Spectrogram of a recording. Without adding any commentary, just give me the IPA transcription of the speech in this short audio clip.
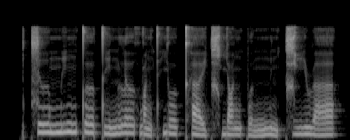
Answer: t͡s ɹ̩˥ m i˥ ŋ t̪ ɤ˥ t̪ i˧˥ n l ɤ˥ x w ɑ˨ ŋ t̪ʰ j o˥˧ ʊ̯ kʰ a˥˩ ɪ̯ t͡ɕʰ j ɑ˥ ŋ p ɤ˧˥ ŋ m i˧ n t͡ɕ i˥ ɻ ä˥

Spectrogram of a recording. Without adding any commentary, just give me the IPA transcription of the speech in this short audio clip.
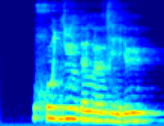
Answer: χʷ i˥˧ ɟ ĩ˥˧ l ɾ ə˥˧ l ə̃˧˥ z i˨˩˦ ɾ y˥˧

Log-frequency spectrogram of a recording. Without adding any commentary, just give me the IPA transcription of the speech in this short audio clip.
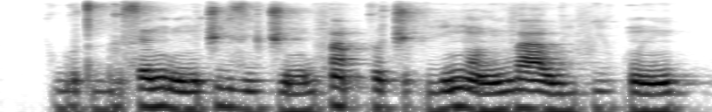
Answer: ɡʷ i˧ t ɡ͡b ɨ˧ s ɛ˦ ŋ u˨ ŋ ĩ˦ t͡ʃ i˦˨ z i˧ t͡ʃ ɨ˨ m u˦ f ã˦ p k ə˨ t͡ʃ ə˨ k iː˦ ɲ ɔ̃˨ l ĩ˦ v aː˦˨ w i˧ f iː˧ kʷ ĩ˨˦

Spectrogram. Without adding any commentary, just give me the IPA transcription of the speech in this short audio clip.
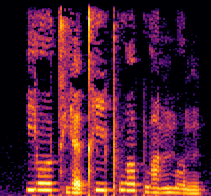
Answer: j o˦ ʊ̯ t̪ʰ j ɛ̰˨˩ t̪ʰ i˦ pʰ w ɔ˦ p w ɑ˨˦ ŋ m ʊ̰˨˩ ŋ

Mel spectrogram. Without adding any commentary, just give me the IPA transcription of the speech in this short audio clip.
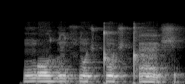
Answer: ŋ o ʎ ə̃ ç õ ʃ t õ ʃ tʼ ɛ̃ ʃ

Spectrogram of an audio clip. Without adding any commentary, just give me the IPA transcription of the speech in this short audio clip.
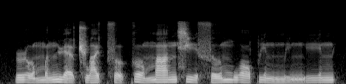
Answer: ɻ ɤ̰˨˩ m ə˧˥ n ɥ ɛ̰˨˩ ʈ͡ʂ w a˦ ɪ̯ t͡s ɤ̰˨˩ k ɤ˥˩ m a˥ n ɕ i˥˩ s ɹ̩˧˥ m w ɔ˥˧ p i˥˩ n m ḭ˨˩ ŋ i˥ n

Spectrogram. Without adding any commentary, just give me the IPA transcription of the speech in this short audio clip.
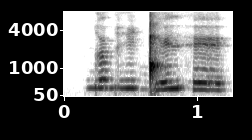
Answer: ɡ ə ɡʱ i ɡ͡ǃ e j h e

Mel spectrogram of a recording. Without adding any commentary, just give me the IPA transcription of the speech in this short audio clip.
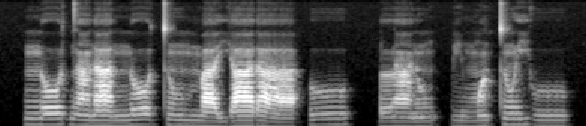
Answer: n o˦ d ã˧ ɾ a˧ n o˦ t ũ˧ m a˨ j a˧ ɾ a˨ | u˦ | l ã˨ ɾ ũ˨ k͡p i˨ m ɔ̃˧ t ũ˦ j u˧

